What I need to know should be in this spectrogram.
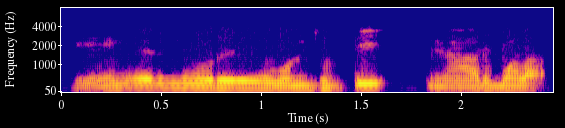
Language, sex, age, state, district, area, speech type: Tamil, male, 45-60, Tamil Nadu, Theni, rural, conversation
